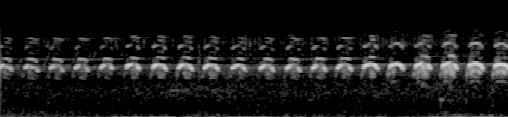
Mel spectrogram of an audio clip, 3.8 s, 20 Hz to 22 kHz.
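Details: At a live-streamed Osprey nest on 6 April 2017, where the male wrestles with a large fish and the female: an unbroken stream of quick, evenly spaced, piping chirps, about five per second, slightly rising in loudness.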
